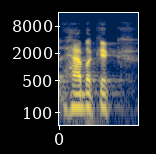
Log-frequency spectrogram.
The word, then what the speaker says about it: Habakkuk: With that said, if you would, please turn with me to Habakkuk, or as the English pronounce it, Habakkuk.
